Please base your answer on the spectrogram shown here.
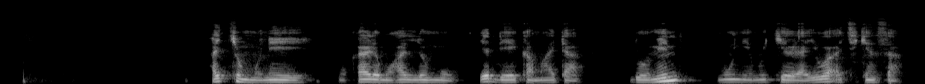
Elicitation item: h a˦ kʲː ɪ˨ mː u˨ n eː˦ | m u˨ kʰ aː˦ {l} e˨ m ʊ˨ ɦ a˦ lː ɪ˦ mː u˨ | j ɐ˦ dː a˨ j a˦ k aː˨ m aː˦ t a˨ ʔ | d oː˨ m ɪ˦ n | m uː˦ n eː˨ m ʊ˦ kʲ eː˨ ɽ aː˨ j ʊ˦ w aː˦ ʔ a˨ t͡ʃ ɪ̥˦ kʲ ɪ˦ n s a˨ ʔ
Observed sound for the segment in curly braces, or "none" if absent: ɽ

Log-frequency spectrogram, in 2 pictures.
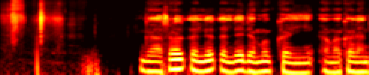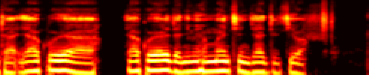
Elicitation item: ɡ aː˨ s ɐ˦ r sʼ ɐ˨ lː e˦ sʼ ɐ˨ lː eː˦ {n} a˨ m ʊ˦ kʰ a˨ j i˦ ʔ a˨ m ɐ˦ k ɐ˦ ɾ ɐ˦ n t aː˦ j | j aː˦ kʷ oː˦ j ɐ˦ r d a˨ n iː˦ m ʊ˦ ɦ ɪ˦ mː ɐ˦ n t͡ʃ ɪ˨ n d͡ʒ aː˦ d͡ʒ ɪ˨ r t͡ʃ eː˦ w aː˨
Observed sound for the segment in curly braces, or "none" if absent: d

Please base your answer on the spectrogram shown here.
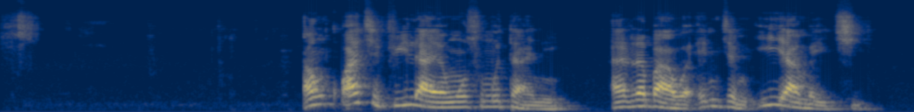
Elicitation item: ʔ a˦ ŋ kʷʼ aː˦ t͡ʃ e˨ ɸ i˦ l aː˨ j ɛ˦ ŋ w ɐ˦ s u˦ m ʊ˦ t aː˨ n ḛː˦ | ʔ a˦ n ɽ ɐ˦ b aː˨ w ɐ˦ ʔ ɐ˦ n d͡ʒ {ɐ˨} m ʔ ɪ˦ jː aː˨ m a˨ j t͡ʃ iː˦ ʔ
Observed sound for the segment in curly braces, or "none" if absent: ɐ˨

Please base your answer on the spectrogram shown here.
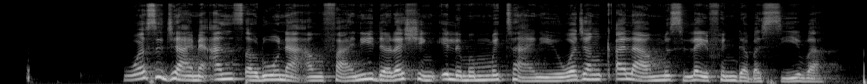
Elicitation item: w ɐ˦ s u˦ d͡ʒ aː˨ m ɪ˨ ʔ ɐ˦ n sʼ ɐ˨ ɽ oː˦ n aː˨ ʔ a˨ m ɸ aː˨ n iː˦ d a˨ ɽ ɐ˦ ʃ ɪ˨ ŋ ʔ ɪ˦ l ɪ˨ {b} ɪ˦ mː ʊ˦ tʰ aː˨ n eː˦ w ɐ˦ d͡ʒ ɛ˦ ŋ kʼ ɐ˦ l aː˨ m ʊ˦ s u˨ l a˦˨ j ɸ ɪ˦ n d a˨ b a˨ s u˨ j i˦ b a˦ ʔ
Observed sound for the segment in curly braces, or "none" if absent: m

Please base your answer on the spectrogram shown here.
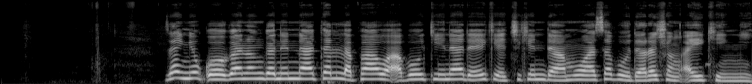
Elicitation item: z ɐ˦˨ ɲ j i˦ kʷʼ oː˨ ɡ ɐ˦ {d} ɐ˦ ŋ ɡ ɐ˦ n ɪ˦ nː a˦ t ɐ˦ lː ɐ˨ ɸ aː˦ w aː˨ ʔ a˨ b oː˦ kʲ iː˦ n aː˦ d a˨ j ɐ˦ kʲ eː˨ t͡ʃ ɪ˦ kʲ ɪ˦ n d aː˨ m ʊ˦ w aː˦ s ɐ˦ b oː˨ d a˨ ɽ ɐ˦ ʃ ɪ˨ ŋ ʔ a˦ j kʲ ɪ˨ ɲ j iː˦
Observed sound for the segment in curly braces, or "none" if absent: n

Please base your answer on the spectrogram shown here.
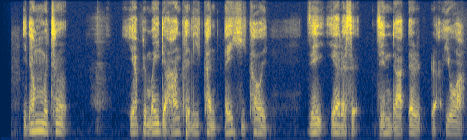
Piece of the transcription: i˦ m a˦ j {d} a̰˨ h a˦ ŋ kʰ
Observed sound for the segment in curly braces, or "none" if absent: d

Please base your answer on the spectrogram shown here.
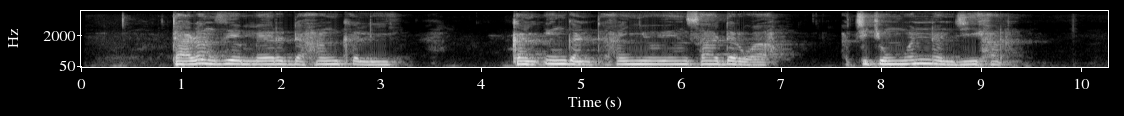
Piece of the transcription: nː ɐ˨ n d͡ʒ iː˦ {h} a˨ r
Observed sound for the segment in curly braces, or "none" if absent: h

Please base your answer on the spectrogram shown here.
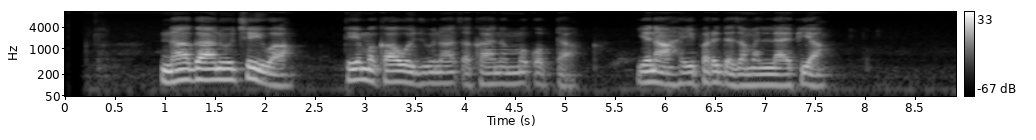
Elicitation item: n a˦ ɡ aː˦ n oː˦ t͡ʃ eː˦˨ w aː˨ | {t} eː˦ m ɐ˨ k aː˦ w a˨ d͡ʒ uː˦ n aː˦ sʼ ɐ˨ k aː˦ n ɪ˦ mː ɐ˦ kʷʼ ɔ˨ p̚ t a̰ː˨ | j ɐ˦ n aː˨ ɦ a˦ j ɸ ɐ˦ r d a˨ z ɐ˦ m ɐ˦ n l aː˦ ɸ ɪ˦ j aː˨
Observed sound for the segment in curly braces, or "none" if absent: t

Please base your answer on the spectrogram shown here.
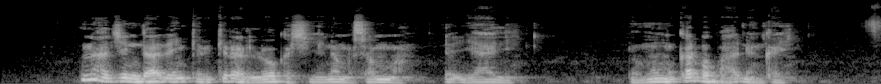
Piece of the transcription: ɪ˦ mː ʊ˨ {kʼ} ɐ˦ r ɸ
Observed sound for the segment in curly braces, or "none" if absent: kʼ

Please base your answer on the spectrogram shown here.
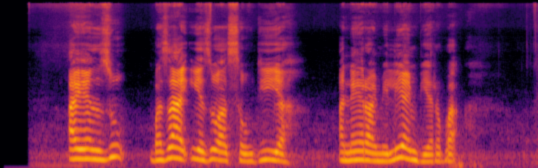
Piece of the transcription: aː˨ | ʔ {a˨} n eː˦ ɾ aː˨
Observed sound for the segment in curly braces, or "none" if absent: a˨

